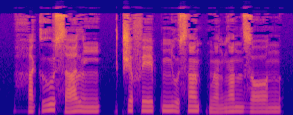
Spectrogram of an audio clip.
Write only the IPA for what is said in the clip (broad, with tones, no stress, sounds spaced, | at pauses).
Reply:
h a˧ k ɣ u˦ s a˨˦ l ĩ˧ | t͡ʃ ə˦ f eː˦ p ɲ u˦˨ s ã˦ kʷ ã˧ ɡ ã˦ n z ɔ˦ n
